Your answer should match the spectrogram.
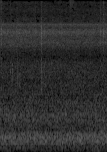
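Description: Steady, faint hiss of room tone with no distinct clicks or knocks.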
